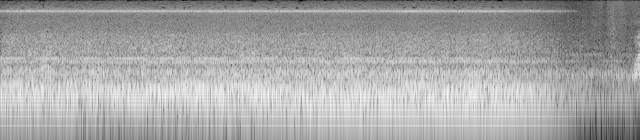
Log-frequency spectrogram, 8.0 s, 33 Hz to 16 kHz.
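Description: A 134-foot catamaran running at speed, heard from its open aft deck: a loud steady drone of its engines and rushing wake, with a strong low hum and a thin high whine. It fades out near the end.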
